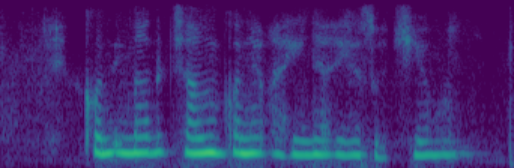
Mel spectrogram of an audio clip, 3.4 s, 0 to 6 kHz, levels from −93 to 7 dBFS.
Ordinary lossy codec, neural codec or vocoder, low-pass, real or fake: Opus, 16 kbps; codec, 16 kHz, 0.7 kbps, FocalCodec; 5.4 kHz; fake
